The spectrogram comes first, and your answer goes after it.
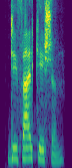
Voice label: "defalcation", Indian

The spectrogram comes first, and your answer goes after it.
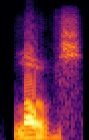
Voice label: "loaves", American

